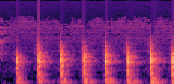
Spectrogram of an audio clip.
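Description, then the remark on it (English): A soft, steady series of eight knocks on a door, evenly spaced and fairly quick, each a muted wooden thud with no voices around it. “Rapping at our chamber door.”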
